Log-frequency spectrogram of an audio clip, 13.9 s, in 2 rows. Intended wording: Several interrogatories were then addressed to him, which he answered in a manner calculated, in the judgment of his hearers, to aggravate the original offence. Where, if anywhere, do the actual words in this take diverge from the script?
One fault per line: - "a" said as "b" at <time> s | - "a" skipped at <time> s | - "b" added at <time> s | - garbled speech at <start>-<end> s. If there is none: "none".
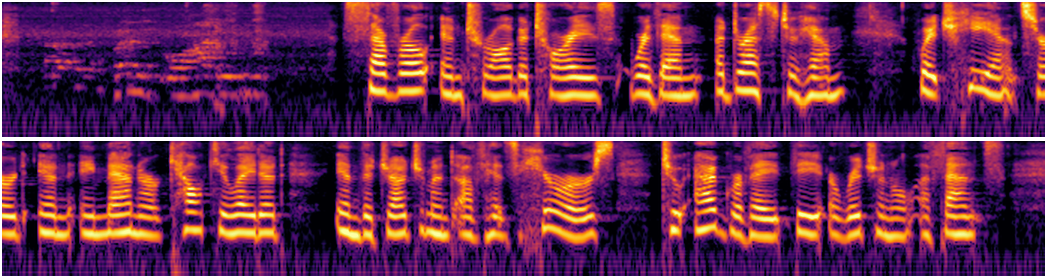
none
